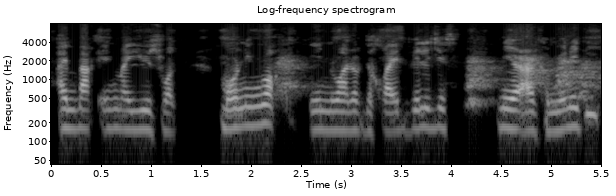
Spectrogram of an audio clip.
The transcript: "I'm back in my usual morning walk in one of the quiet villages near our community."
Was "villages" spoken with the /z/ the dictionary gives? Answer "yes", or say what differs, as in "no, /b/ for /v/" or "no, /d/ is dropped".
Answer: no, /s/ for /z/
